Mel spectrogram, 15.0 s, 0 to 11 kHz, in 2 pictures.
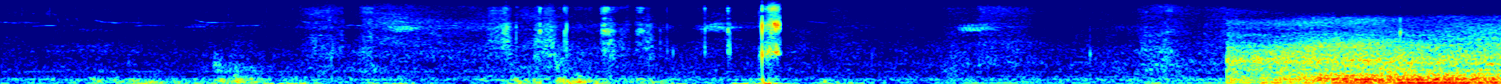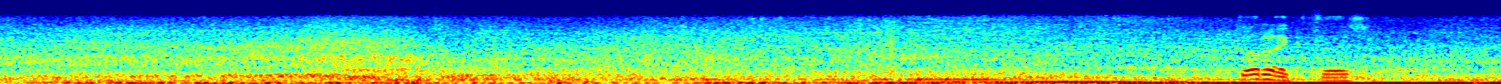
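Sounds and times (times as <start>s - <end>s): road traffic rumble: 6.1s - 15.0s.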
